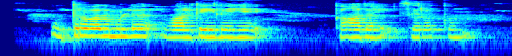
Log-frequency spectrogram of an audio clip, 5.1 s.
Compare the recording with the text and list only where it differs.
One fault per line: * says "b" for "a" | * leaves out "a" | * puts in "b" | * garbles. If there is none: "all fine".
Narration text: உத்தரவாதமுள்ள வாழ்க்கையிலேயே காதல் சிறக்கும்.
all fine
